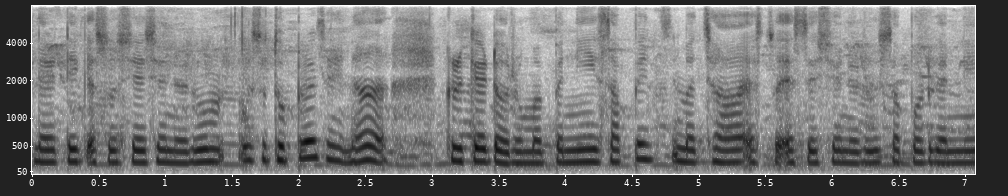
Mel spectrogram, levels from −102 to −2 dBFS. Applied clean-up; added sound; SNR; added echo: none; none; none; none.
